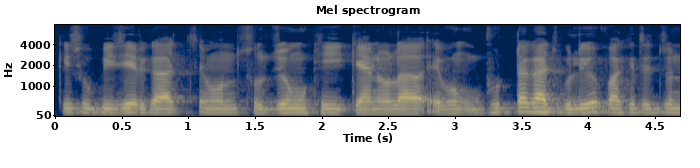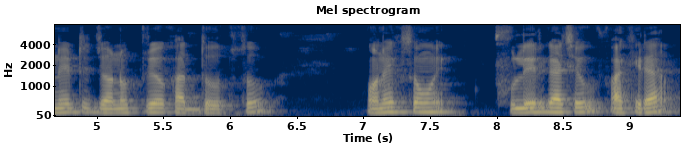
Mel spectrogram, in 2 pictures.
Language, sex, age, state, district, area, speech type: Bengali, male, 60+, West Bengal, Nadia, rural, spontaneous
